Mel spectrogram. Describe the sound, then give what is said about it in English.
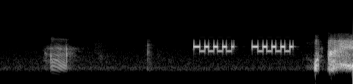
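A telephone on Chief Morrison's private line in his office rings at 5 o'clock in two short electronic bursts of rapid, high-pitched trilling, with a pause between them; brief voice sounds come before and a louder voice sound follows the rings. “Who's calling Morrison at 5 o'clock?”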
